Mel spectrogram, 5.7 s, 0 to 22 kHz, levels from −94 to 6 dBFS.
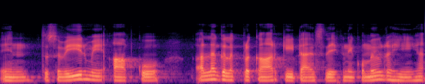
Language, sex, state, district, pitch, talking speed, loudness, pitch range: Hindi, male, Punjab, Kapurthala, 125 Hz, 150 wpm, -20 LUFS, 120-135 Hz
